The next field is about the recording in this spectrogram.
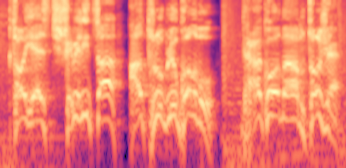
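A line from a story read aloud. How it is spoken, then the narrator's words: Roaring, broken Old Norse. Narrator (Russian): Проревел первый похититель на очень плохом древненорвежском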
